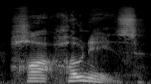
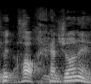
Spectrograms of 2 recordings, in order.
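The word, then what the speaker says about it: cojones: Hones. I've never heard that. Hones? Cajones, balls. Cajones.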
